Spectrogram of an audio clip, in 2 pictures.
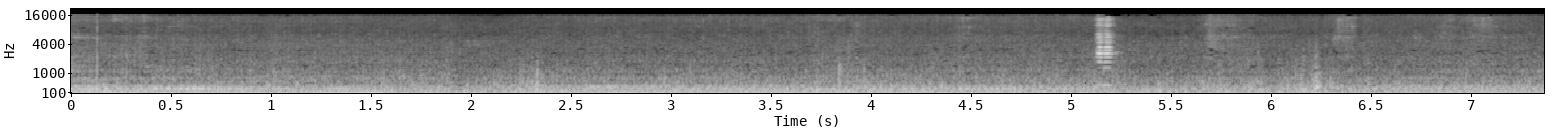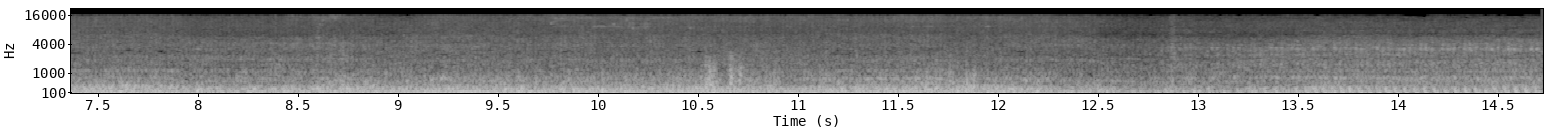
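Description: Motorcycle engine running steadily while riding up a ghat road, with a short horn beep about five seconds in.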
